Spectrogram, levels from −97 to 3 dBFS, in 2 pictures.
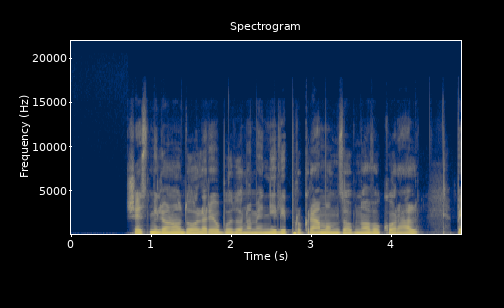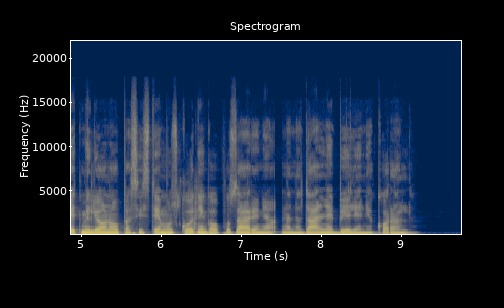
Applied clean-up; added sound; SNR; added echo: neural mask model DeepFilterNet 3.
